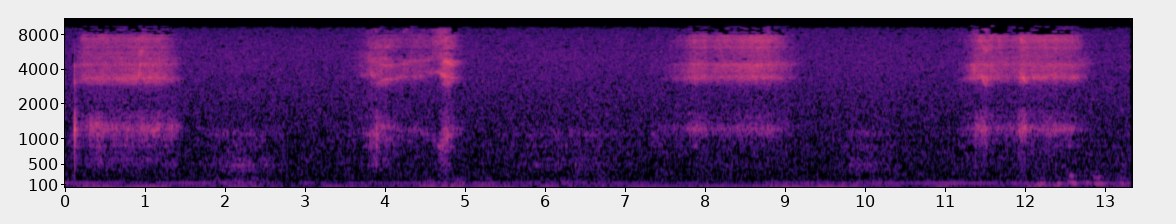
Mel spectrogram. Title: up close mouth snore pt 8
